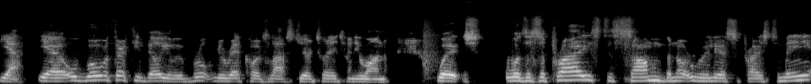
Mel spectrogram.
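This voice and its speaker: With a Scottish accent, a man speaks at a moderate pace and a fairly high pitch, showing ordinary pitch variation in a dry, close sound with no echo. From Scotland, Glasgow. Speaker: gambling industry analyst and columnist. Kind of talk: interview.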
